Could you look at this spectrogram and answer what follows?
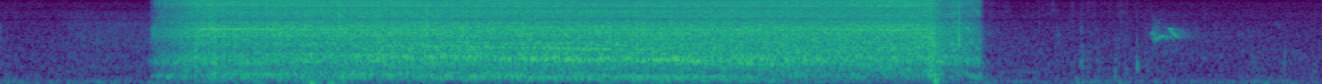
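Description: DeWalt battery-powered chainsaw running at full speed, cutting into a log. It runs steadily for about five seconds and then stops abruptly.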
